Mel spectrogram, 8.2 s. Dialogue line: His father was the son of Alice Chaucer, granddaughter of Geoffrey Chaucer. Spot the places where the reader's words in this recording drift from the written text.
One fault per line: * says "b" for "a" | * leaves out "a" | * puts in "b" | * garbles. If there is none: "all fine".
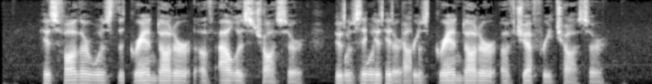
* says "granddaughter" for "son"
* garbles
